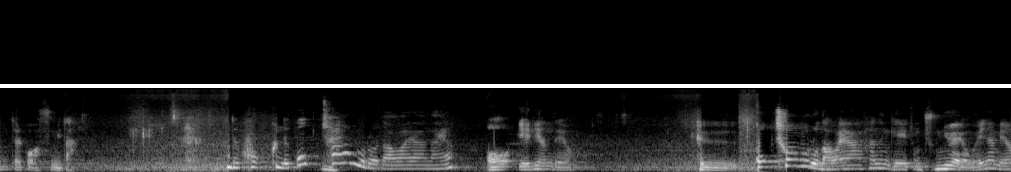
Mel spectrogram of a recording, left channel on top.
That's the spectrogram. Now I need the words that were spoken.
될 것 같습니다. 근데 꼭 처음으로 나와야 하나요? 예리한데요. 꼭 처음으로 나와야 하는 게 좀 중요해요.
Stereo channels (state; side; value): silent; left; 55 dB below the other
